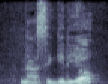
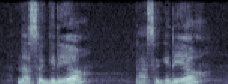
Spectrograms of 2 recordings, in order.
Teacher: phrase not so giddy your which would be pronounced nasi gidiyor for some reason it just dropped that last letter that last consonant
